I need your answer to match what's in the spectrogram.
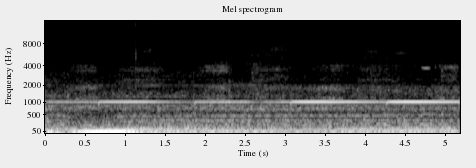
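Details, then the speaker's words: Dodge Charger SXT under restoration, started after air mass sensor and brake line replacement, smooth even idle with steady low hum and faint constant high tone, no misses or knocks; runs normally. "Runs pretty good."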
